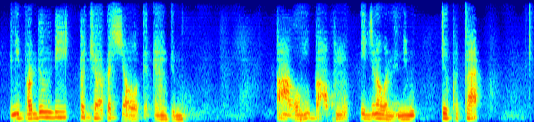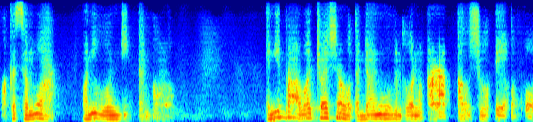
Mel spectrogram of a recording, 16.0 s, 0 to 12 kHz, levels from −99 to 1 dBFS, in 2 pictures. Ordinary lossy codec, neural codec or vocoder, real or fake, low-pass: Opus, 64 kbps; codec, 44.1 kHz, 0.9 kbps, DAC; fake; 10.8 kHz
